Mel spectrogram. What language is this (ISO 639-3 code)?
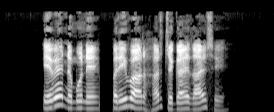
kxp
